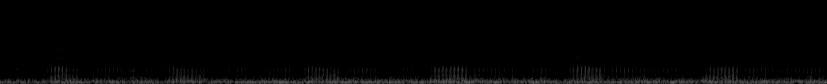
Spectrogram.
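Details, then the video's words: Domestic cat named Cosmos relaxing on a rainy afternoon, giving a deep motor-like purr: steady low rumble that swells in regular bursts about once a second as it breathes in and out, quiet room. "Cosmos Motor-like Purring sound"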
